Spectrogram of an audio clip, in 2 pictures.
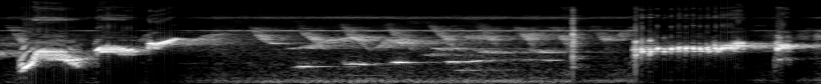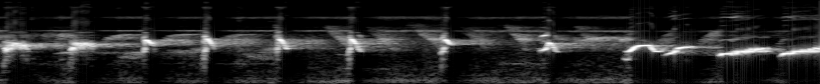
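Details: White-rumped shama in full song, used to spur other shamas: an opening whistled phrase, a quieter stretch with a soft low hum, then rapid chattering notes repeated over a steady high whistle.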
